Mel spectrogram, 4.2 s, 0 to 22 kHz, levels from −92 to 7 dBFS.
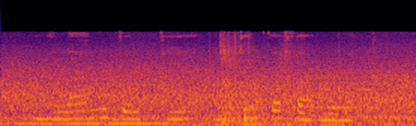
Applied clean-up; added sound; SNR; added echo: none; Car passing by / Traffic noise, roadway noise / Engine; -4 dB; none.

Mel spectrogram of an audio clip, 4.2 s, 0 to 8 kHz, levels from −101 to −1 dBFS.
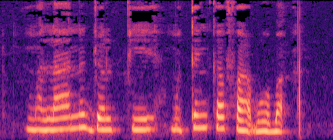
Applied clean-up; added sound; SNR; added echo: none; none; none; none.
